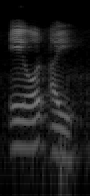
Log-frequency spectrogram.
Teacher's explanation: ये दोनों कंठ तालव्य के अंतर्गत आएंगे, इसलिए ये इनका उच्चारण स्थान कहलाएगा कंठ तालव्य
